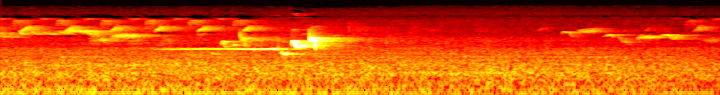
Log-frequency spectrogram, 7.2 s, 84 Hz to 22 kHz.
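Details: A Japanese bush warbler singing repeatedly on 6 May 2017 gives one song: a long, steady low whistle ending in a loud, quick rising-falling flourish. Other birds, possibly Chinese bamboo partridge, call high and repeatedly behind.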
